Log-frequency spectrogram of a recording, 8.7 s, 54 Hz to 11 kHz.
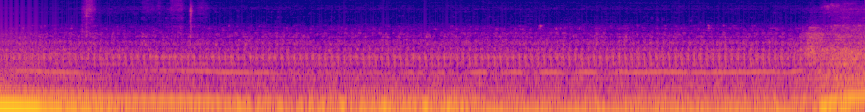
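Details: Chevrolet Corvette C7: steady low engine rumble with a faint constant whine riding above it; odd engine noise, cause unidentified.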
